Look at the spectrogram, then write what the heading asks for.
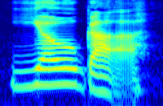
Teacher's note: long o it's just a normal open syllable but GA a it's an exception because it's an open syllable that is not a long a it is awah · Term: open syllable exception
